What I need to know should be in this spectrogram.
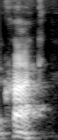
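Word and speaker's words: craic: we were up in shop Street having the crack from fagus having to crack play music right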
